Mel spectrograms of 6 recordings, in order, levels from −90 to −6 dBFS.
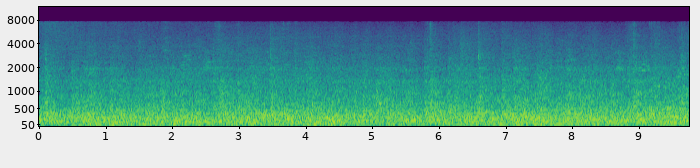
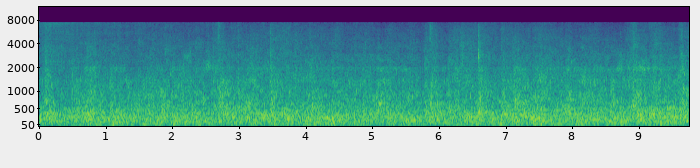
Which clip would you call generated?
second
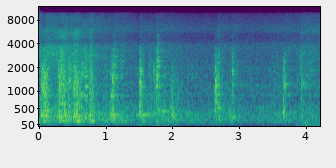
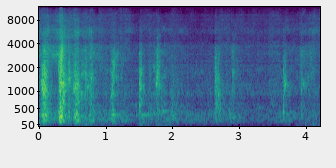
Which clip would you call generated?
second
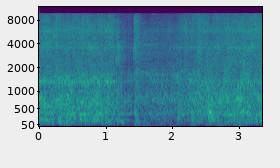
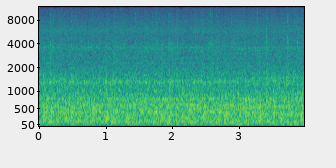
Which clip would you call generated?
first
